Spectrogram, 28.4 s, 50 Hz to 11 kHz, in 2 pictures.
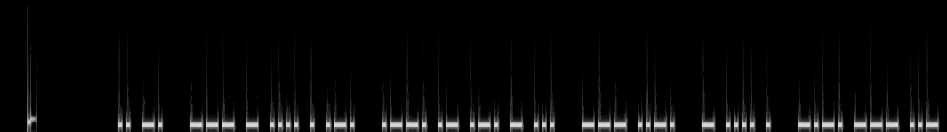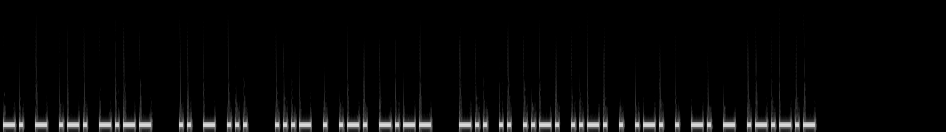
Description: Morse code, heard as a keyed tone, about 21 wpm, 700 Hz. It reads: IN OTHER PARTS OF THE COUNTRY ITS VERY DIFFERENT.
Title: Sentences with 5-Word Phrases - 20wpm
